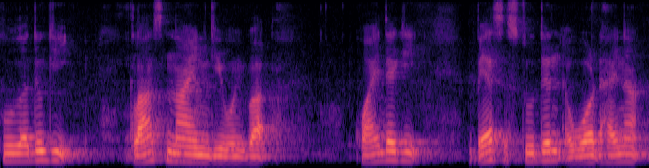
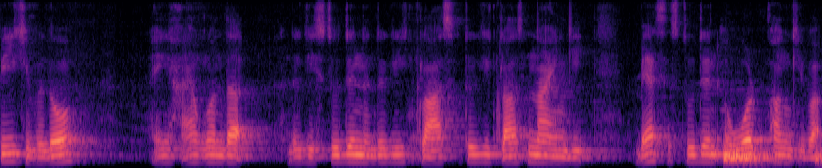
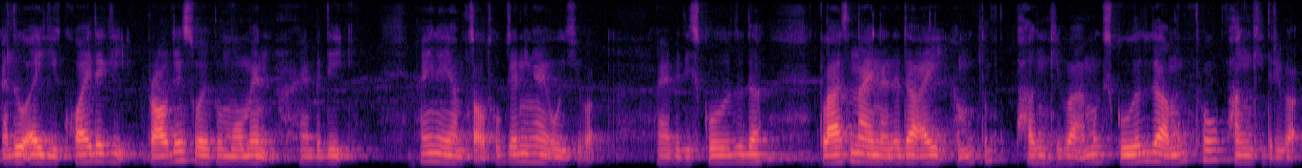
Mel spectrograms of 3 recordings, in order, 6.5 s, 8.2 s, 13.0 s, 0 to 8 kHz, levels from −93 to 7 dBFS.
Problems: none marked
